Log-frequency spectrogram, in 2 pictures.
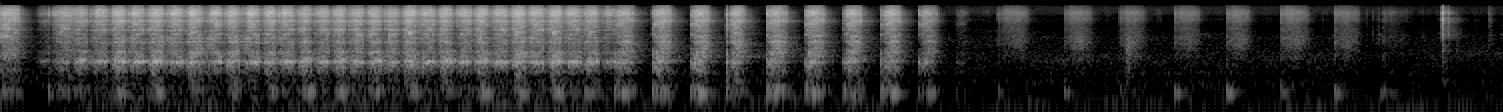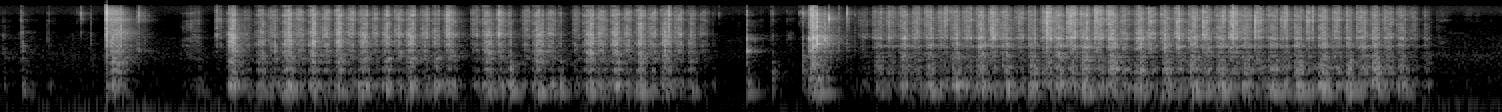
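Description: Steel wire brush scrubbing rust off an old pocket knife in rapid back-and-forth strokes, easing to lighter strokes after about nine seconds. After a sharp click, a metal tool scrapes rust along the knife's handle in quick, continuous strokes, stopping just before the end.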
